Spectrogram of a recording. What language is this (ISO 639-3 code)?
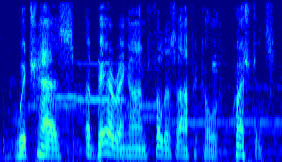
eng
